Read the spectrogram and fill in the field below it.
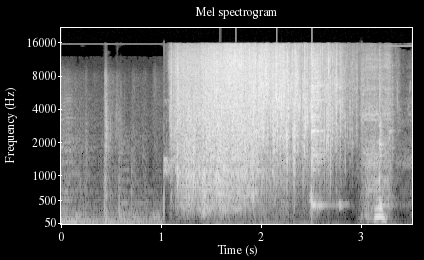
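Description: Water splashes down from a pot.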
